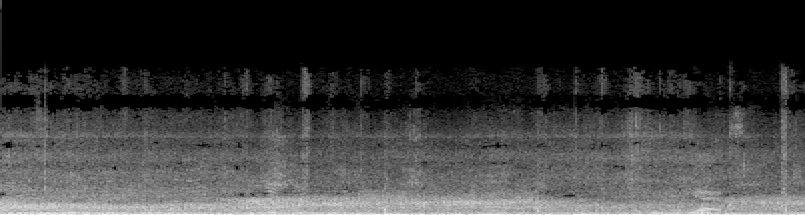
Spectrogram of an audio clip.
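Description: Wind buffeting the phone's microphone in an uneven low rumble, mixed with road traffic on the bridge; faint voices come through about seven seconds in.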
